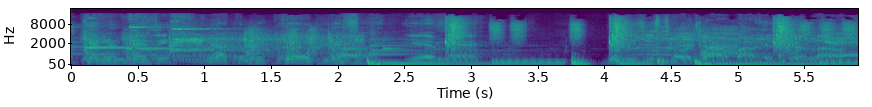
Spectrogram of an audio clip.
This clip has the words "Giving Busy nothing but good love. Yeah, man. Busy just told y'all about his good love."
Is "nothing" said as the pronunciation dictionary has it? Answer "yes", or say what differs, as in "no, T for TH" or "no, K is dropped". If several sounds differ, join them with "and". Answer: no, T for TH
